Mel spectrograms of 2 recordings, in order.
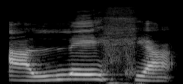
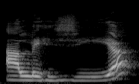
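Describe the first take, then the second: First: The stress is placed as in Spanish. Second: The stress is placed as in Portuguese. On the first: "aqui no espanhol" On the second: "no português"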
